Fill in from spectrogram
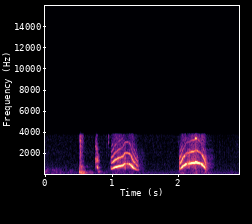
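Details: A little owl in Bommelerwaard, Netherlands, on 4 March 2024 at the first prey transfer of the new breeding season, gives two mewing, arched calls about a second apart, each rising then falling, after soft scratchy clicks.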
